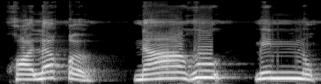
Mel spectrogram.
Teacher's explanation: حروف مستعلیہ میں سے قاف پر قلقلہ کر کے اس کو بھی پر پڑھا جائے گا. خلقناہ من تو بھی پر پڑھا جائے گا, ساتھ میں اس پر قلقلہ بھی کیا جائے گا.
